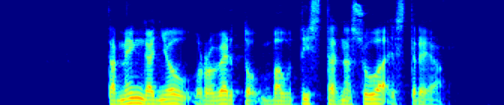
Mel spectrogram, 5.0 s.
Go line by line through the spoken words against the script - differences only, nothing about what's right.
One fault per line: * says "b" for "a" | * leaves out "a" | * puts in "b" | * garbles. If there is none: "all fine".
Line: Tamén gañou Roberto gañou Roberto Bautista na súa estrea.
* leaves out "gañou Roberto"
